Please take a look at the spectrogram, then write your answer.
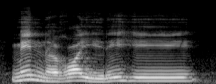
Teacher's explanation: دیکھیں یہاں پر بھی نون ساکن کے بعد غین حروف حلقی میں سے ہے، تو اس نون کو ظاہر کر کے جلدی پڑھنا ہے بلا غنہ کے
